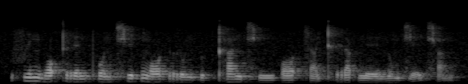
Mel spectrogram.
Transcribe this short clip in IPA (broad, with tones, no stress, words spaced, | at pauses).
fi˥˩nbɔ˦˥ʔ tre˦˥npʰo˧nt͡ɕʰi˦˥t̚ ŋɔː˦˥t̚ru˦˥nʔɯ˨˩k̚tʰa˥˩n t͡ɕʰiː˦˥ʔɔː˦˥t̚sa˧j kʰra˥˩k̚ŋeː˧ no˧mt͡ɕeː˩˦t͡ɕʰa˨˩m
